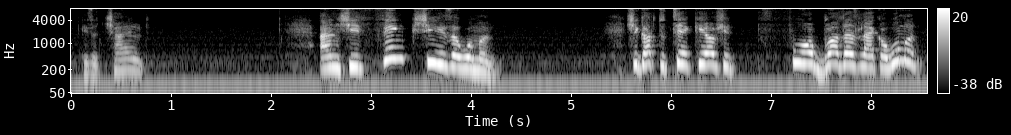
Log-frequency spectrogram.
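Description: An older man with a Caribbean accent recites a spoken word poem in a slow, rhythmic way, returning again and again to a refrain, at a desk mic in a small room. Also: high-pitched, low-quality recording. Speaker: poet. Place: small room with a colorful backdrop.

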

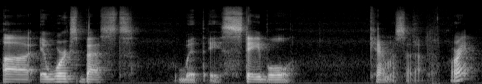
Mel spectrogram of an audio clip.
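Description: A young man with a hoarse voice, talking casually to the camera in a small bedroom, rambling with many fillers. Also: mid-range voice, level tone, unhurried, bright, forceful tone. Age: young adult. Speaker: vlogger. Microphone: camera on tripod at close range.

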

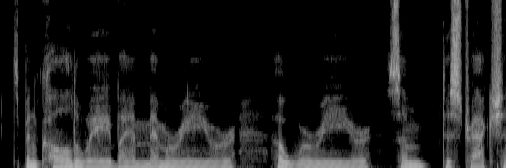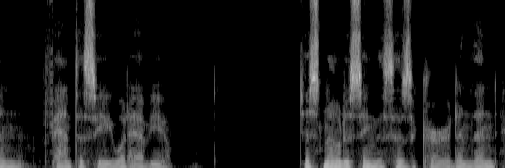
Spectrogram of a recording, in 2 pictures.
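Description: An American man guides a meditation in a calm, measured manner with long pauses. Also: on the low side, dry recording, clean studio sound. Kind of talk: guided body scan meditation.

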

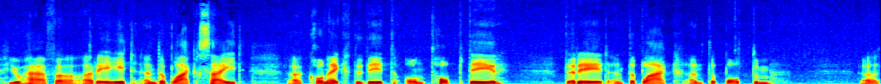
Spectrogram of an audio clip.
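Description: Man explaining slowly in halting short phrases. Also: mid-range voice, a little mellow, dry recording, dull audio. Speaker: hobbyist presenter. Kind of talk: unscripted how-to demonstration. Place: outdoors, over a ground tarp.

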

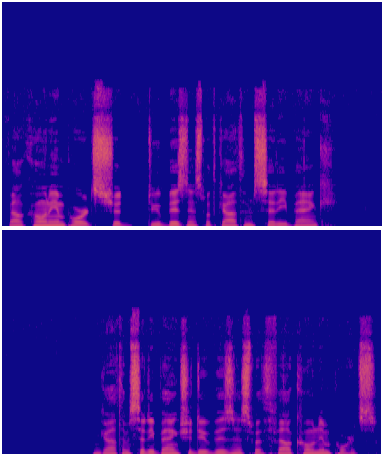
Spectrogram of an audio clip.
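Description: A man acting in an audio drama as a wealthy man under a hypnotic spell, hazy and halting. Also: medium pitch, level tone, warm tone, dry recording, natural voice. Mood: formal, detached. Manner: halting, stumbling repetitions.

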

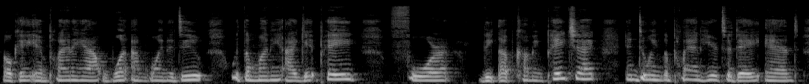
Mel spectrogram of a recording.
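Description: A middle-aged woman with a groggy, hoarse voice from being sick, chatting casually as she hosts her home budgeting vlog. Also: lowish voice, moderate pace, hardly any pauses, warm tone. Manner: chatty, repeats "all right" and "okay". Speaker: budgeting channel host. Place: home, table-top filming.

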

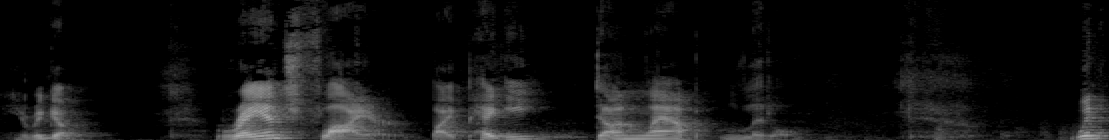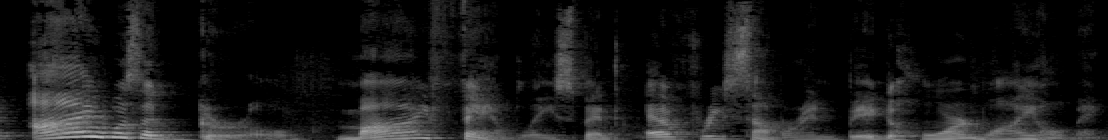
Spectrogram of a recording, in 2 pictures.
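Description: Middle aged guy teaching reading to kids, takes his time, pitch swings all over the place. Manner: deliberate, expressive, explanatory. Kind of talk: read-aloud reading lesson for children.

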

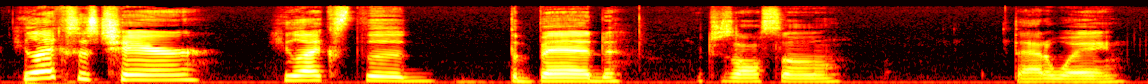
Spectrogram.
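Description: Hoarse young woman, rambling livestream chatter, dry close sound. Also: fairly low pitch, lively intonation, slow pace, no echo. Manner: chatty, rambling, many "like" fillers. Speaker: nail art livestreamer. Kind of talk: casual livestream tutorial. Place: small home room with space heater.

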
